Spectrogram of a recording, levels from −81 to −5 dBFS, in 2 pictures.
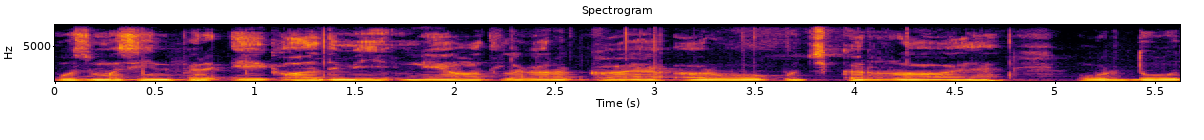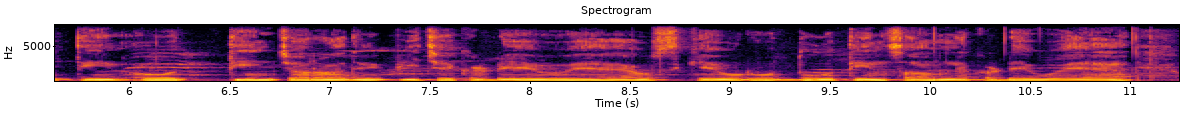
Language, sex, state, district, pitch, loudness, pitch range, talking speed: Hindi, male, Uttar Pradesh, Shamli, 110 Hz, -13 LUFS, 105-110 Hz, 185 wpm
